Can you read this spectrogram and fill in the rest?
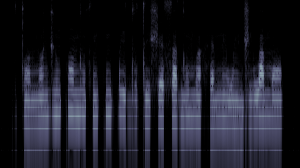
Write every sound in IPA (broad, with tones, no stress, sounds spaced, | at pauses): t ɔ̃˨ n ɔ̃˨˦ d͡ʒ ũ˦ k ɔ̃˦ d ũ˦˨ s ĩ˧ k ĩ˦ k͡p i˦˨ d o˧ t i˨ ʃ ɛ˧ s a˧ d ũ˦ b ã˦˨ h ɛ˨˦ n ĩ˦˨ w ĩ˨ d͡ʒ i˨˦ w a˦ m ɔ̃˧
